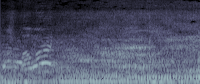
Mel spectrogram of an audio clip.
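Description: An engine running steadily with a low hum, with a person's voice briefly near the start.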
